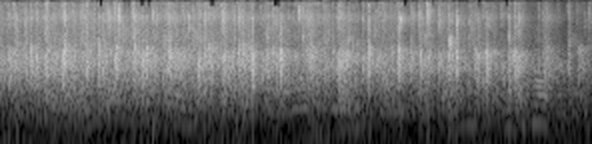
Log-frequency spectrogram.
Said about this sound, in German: Ja, danke schön auf jeden Fall für eure Eindrücke und damit noch Applaus für unsere zweite Gruppe zum BioHack.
